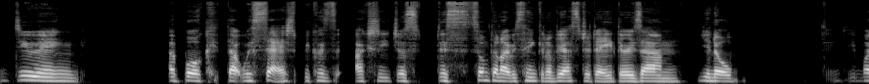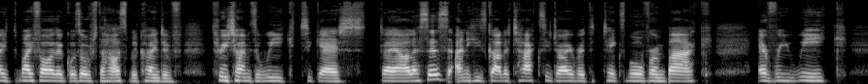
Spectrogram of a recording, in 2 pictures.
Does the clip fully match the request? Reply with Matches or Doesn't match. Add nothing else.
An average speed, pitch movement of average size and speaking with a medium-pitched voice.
Doesn't match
